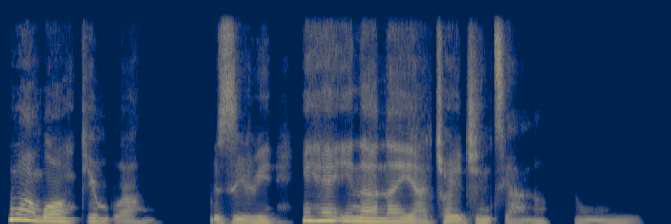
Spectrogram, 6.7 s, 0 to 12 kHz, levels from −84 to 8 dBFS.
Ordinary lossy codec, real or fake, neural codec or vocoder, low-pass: none; fake; autoencoder, 48 kHz, 32 numbers a frame, DAC-VAE, trained on Japanese speech; 10.8 kHz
